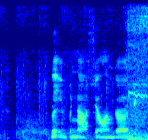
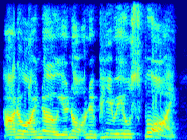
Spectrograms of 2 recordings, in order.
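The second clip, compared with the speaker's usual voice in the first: loud, high, hammed-up Peaky Blinders accent; over-the-top, raised Peaky Blinders accent; 10 semitones higher, 15 dB louder, slower than usual. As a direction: challenge them in a mock Peaky Blinders accent. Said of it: "Peaky Blinders".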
